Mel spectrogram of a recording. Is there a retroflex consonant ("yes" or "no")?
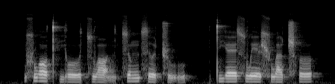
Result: yes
